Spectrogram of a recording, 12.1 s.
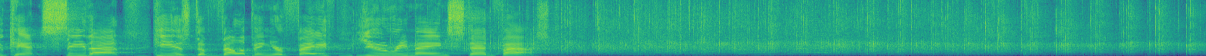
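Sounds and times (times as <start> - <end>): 
speech: 0.0 - 5.6
audience clapping: 3.4 - 12.0.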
